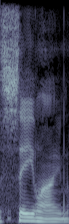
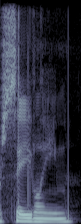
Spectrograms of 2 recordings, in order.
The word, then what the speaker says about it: saline: we have what's called the saline or saline, depending on pronunciation, confined aquifer.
